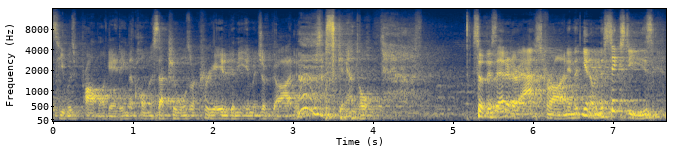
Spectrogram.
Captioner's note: gasp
